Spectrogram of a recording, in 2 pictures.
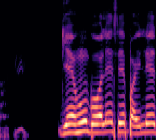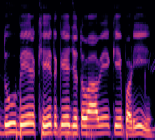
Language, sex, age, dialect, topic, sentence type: Bhojpuri, male, 18-24, Western, agriculture, statement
